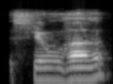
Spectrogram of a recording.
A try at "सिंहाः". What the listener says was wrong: नहीं, सिंह, हाँ खींचिए।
